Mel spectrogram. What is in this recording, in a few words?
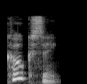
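"coaxing", British English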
